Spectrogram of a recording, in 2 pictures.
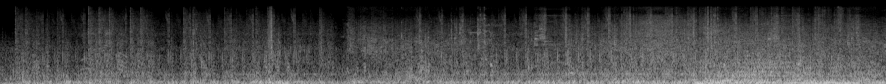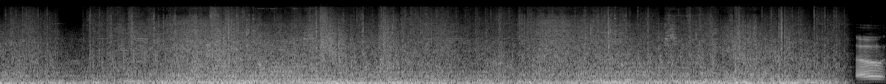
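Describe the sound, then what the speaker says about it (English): Sustained, dense rumbling booms and crackling blasts from rocket launcher fire against Striders in the video game Half-Life 2, loud and continuous throughout with overlapping impacts and no clear pauses. "maybe Striders have a bit more health than I remember, or the rocket launcher doesn't do that much damage to them"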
